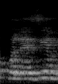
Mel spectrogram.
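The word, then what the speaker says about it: collegium: देती हूँ मैं आपको, कोलेजियम, देखिए स्पेलिंग QUIM है बट it will be pronounce as कोलेजियम system.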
